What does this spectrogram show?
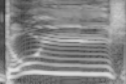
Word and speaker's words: DOGE: Yes, Doge is how you pronounce that. I don't care what anybody says. It's got the word Doge in it. Doge. That's how you pronounce it, Doge.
